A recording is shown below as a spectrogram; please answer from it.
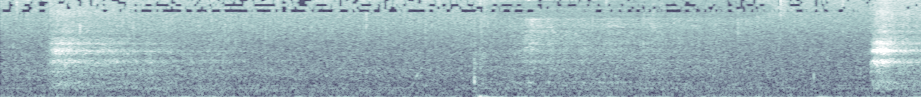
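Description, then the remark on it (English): Slow, deep breathing, with about three soft airy breaths spaced a few seconds apart against a quiet hiss, and no talking. “Listen to the sound of my breathing.”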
